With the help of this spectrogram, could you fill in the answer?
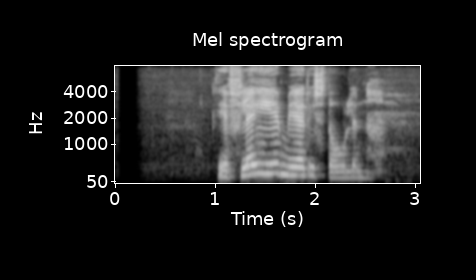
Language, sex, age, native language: Icelandic, female, 50-59, Icelandic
